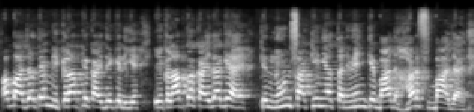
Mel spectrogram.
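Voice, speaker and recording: A man teaching Quran reading step by step. He spells out letters slowly, syllable by syllable, and patiently asks questions that he answers himself. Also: very high voice, dull audio. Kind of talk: step-by-step recitation lesson.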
